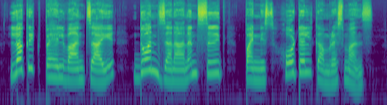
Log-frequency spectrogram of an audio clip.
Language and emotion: Kashmiri, neutral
